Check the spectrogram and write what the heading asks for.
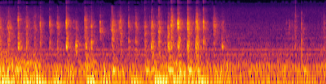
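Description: Faint computer keyboard typing: a quick run of key clicks that thins out near the end.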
